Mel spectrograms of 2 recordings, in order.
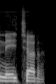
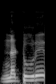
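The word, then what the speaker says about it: nature: जब किसी वर्ड के लास्ट में यू आर इ आएगा तो यू आर ई को अर से पढ़ना। अर इसीलिए इसे पढ़ते हैं नेचर। नटूरे नहीं है।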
